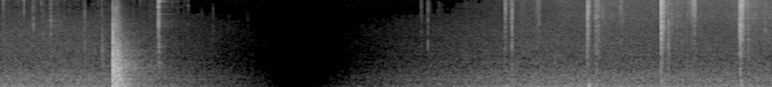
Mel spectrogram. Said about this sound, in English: Knock, knock. Hello, my child. I came to check up on you.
